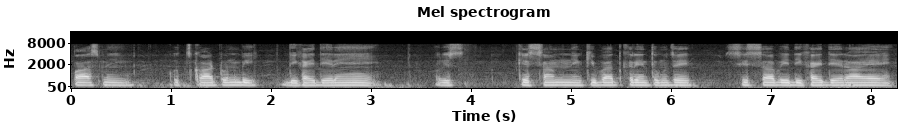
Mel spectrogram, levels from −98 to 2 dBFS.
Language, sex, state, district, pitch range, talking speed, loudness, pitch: Hindi, male, Rajasthan, Bikaner, 125-135 Hz, 175 wpm, -15 LUFS, 130 Hz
